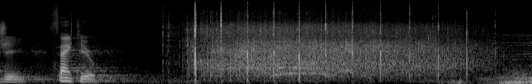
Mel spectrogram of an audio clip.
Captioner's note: audience applauding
